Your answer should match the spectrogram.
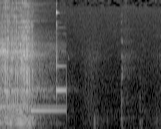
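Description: A man's loud, exaggerated snore, ending about half a second in. A short bright tone follows just before one second and cuts off suddenly, leaving quiet room tone.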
